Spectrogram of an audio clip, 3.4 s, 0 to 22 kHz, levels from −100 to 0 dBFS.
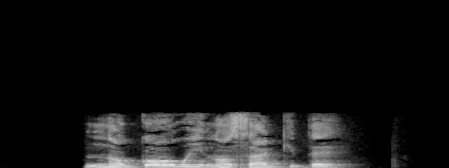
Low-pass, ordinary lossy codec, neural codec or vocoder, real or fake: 7.2 kHz; MP3, 64 kbps; none; real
